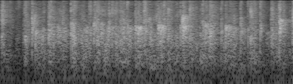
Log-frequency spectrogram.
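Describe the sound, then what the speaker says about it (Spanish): An audience applauds after a talk at an academic dialogue on population, city and environment, a loud, close burst of continuous clapping in brief surging waves. "Un aplauso."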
